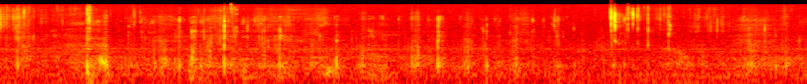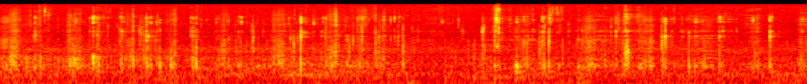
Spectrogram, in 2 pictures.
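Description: Close-miked biting and chewing of a slice of nectarine taken off a fork, with scattered short sharp clicks throughout.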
